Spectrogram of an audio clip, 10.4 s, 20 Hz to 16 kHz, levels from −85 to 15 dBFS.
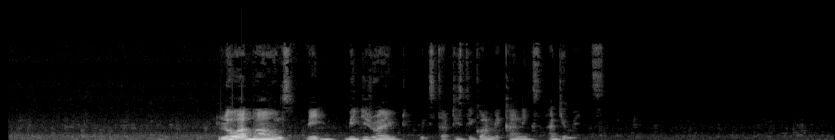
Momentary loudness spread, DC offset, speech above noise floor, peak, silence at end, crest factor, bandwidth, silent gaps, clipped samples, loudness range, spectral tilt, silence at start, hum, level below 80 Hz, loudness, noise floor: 25 LU; under 0.1%; 48 dB; 0 dBFS; 3.3 s; 20 dB; 11 kHz; none; under 0.1%; 18 LU; -8.5 dB/octave; 2.75 s; none; -56 dBFS; -16 LUFS; -65 dBFS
